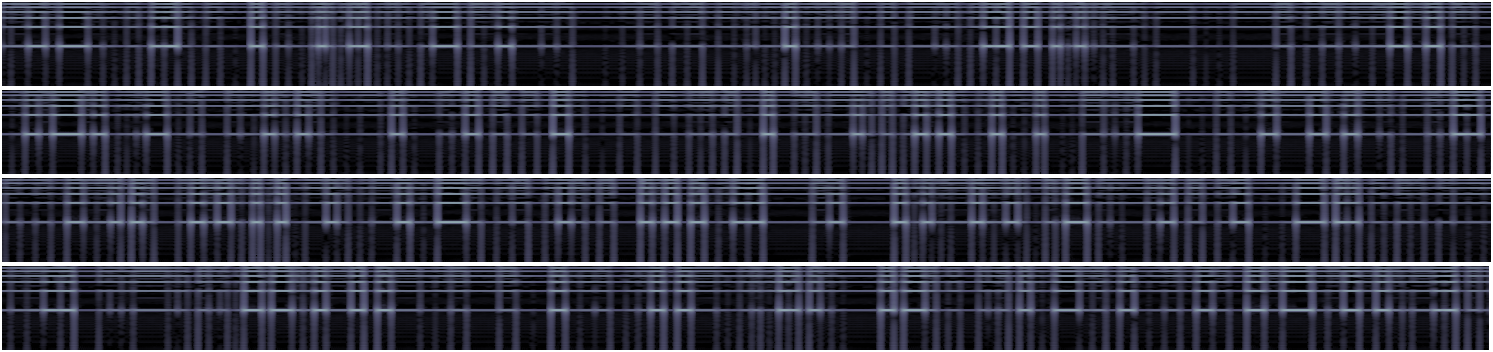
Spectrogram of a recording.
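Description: ZX Spectrum intro sound: a steady, high-pitched, buzzy square-wave tone that pulses in strength, over a dense, irregular stream of sharp clicks and crackles.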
